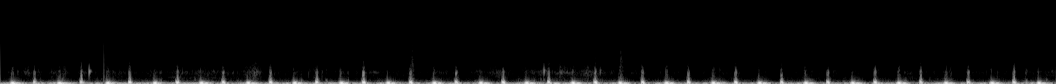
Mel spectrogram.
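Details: Normal newborn heart sounds: rapid, regular lub-dub beats at about 130 a minute, a normal newborn heart rate and rhythm.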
